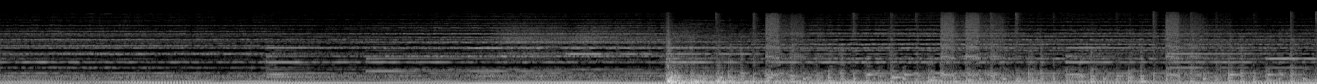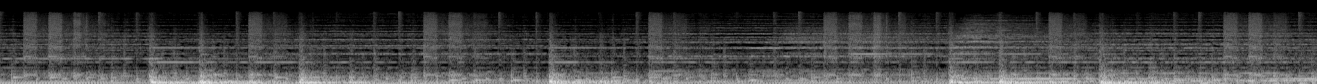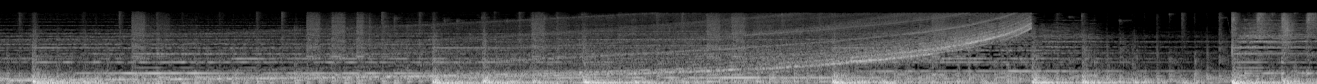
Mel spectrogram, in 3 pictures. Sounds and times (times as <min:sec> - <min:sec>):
Music: 0:00.0 - 0:39.5.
